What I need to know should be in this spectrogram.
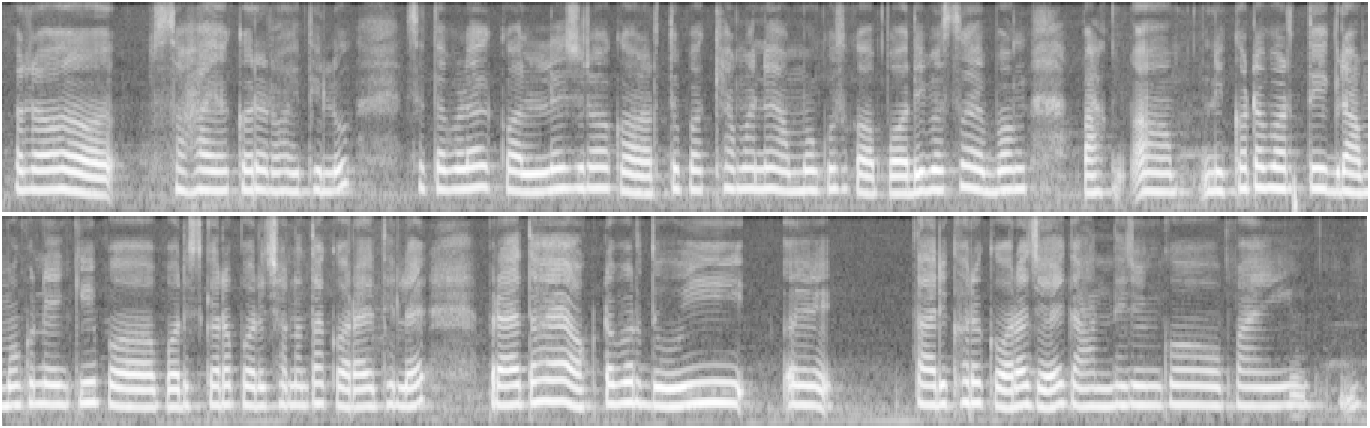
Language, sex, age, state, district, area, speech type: Odia, female, 18-30, Odisha, Rayagada, rural, spontaneous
